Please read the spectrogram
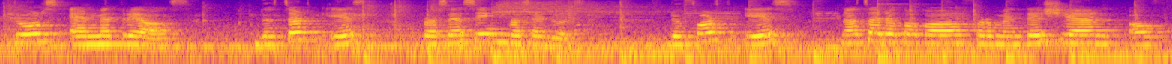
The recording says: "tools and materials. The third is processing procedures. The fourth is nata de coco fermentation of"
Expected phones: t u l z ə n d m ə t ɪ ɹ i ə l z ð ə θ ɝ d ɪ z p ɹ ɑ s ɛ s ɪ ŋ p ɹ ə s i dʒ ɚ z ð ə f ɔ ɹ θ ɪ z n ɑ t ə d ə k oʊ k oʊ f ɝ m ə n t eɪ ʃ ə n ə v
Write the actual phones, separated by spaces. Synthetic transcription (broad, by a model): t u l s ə n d m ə t ɹ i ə l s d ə t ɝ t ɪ s p ɹ ɑ s ɛ s ɪ ŋ p ɹ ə s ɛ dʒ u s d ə f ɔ ɹ t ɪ s n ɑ s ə d ə k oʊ k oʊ f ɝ m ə n t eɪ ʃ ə n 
